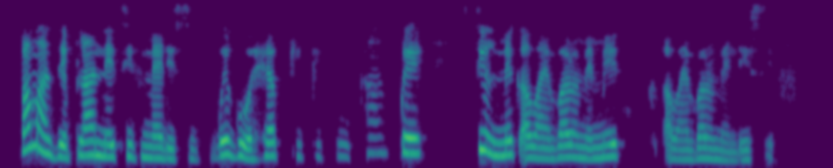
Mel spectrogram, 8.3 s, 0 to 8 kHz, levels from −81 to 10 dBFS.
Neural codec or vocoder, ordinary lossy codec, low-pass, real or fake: none; none; 7.2 kHz; real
